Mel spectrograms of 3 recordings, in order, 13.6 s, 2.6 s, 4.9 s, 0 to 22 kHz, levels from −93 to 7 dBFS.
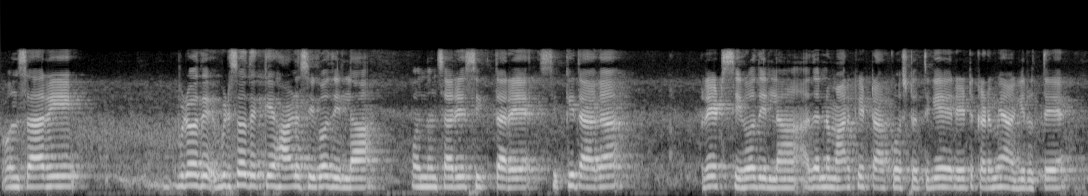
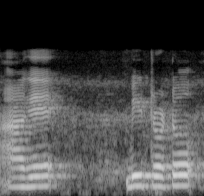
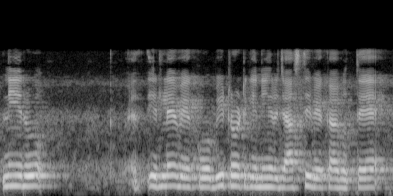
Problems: none marked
